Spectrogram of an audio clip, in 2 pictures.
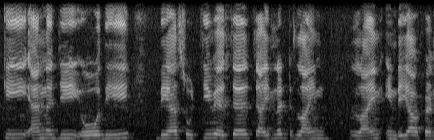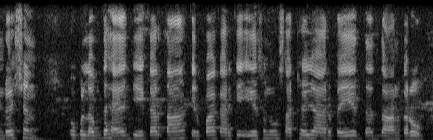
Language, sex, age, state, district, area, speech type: Punjabi, female, 45-60, Punjab, Gurdaspur, rural, read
